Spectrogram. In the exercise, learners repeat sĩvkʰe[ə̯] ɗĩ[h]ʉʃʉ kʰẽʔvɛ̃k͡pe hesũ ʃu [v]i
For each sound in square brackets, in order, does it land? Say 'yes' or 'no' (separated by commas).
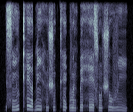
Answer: yes, yes, yes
